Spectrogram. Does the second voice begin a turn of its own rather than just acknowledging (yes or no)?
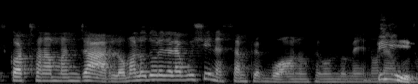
yes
